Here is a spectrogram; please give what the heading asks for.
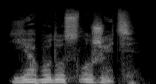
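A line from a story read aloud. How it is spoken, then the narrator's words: Exhaled. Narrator (Russian): выдохнул он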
